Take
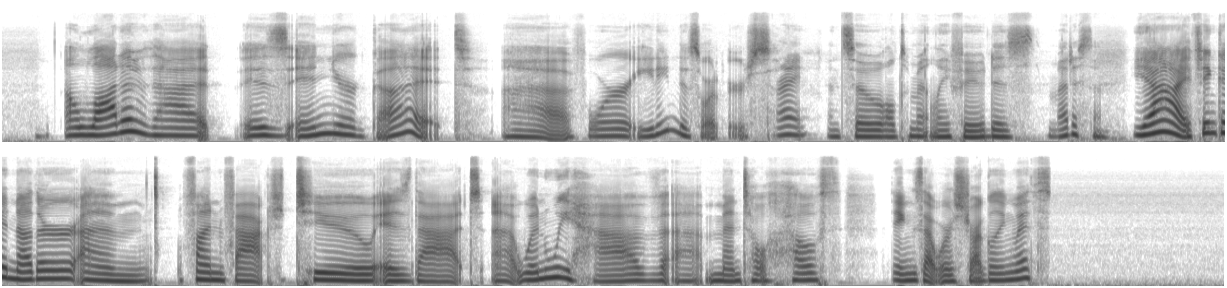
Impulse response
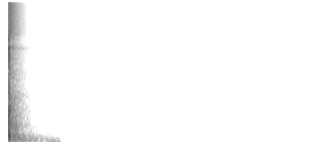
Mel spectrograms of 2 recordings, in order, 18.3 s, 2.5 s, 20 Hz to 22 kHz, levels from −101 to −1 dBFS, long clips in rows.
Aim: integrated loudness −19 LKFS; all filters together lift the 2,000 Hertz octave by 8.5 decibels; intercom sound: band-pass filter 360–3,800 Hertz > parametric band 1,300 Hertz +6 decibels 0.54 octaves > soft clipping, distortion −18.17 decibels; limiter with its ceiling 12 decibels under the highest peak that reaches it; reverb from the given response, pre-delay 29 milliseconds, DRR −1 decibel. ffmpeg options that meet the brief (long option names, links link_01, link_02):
-filter_complex "[0:a]equalizer=frequency=2000:width_type=o:gain=8.5,alimiter=limit=-23.5dB:level=0:latency=1,asplit=2[link_01][link_02];[1:a]atrim=start_sample=2205,adelay=29[link_03];[link_02][link_03]afir=irnorm=-1:irlink=0,volume=-3.5dB[link_04];[link_01][link_04]amix=inputs=2:normalize=0,highpass=360,lowpass=3800,equalizer=frequency=1300:width_type=o:width=0.54:gain=6,asoftclip=threshold=-21dB,volume=13dB"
